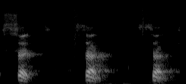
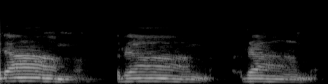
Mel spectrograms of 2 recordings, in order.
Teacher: O mukta, ele é fechado, além de fechado, ele é curto. Então, ele é sat, sat, sat. O A aberto, ele além de ser aberto, ele é longo.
